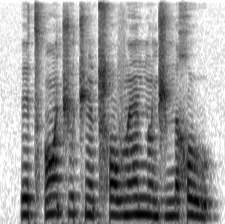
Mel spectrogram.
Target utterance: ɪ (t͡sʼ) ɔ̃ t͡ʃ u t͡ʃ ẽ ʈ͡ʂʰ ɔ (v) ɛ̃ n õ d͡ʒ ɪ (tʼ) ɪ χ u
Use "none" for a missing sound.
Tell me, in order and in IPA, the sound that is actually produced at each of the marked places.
t͡sʼ, v, n

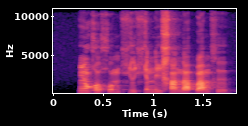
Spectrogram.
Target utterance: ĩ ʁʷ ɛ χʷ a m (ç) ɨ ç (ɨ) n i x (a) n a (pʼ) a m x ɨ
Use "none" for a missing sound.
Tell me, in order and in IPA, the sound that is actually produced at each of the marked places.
ç, ɛ, ã, ɓ

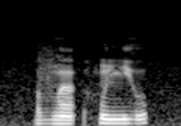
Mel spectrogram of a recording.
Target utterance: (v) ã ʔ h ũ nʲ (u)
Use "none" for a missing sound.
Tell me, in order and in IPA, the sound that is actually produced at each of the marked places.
v, o

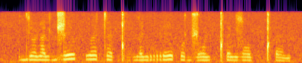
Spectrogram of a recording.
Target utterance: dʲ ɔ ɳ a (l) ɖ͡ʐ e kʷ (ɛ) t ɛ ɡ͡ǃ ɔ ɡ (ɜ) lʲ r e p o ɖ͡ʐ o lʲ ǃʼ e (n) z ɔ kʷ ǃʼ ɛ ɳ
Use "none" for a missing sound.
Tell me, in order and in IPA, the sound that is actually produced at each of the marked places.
lʲ, ɛ, ɜ, ɳ

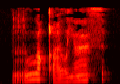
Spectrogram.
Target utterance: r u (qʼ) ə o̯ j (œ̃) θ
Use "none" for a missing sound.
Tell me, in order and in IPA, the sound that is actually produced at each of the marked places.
qʼ, œ̃

